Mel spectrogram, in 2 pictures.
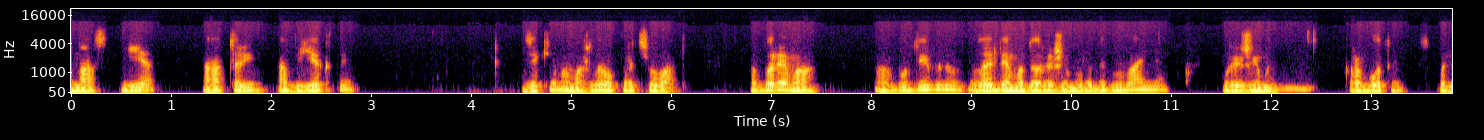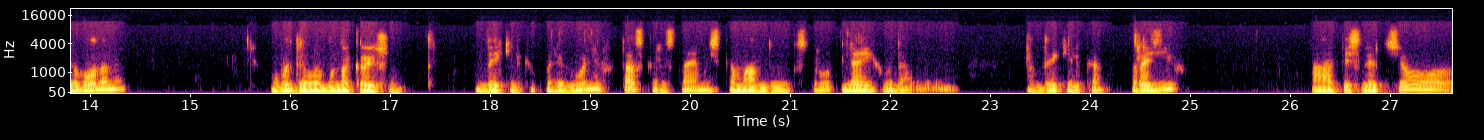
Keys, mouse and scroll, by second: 1.3 middle click, 3.5 click, 4.7 middle click, 6.5 click, 8.5-9.3 scroll up 1, 9.3 Tab, 10.2-11.4 scroll up 2, 13.5 middle click, 14.7 shift+middle click, 16.3 click, 17.5 shift+click, 17.9 click, 18.5 click, 18.9 shift+click, 20.0 e, 22.3 middle click, 23.4 shift+middle click, 24.5 e.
